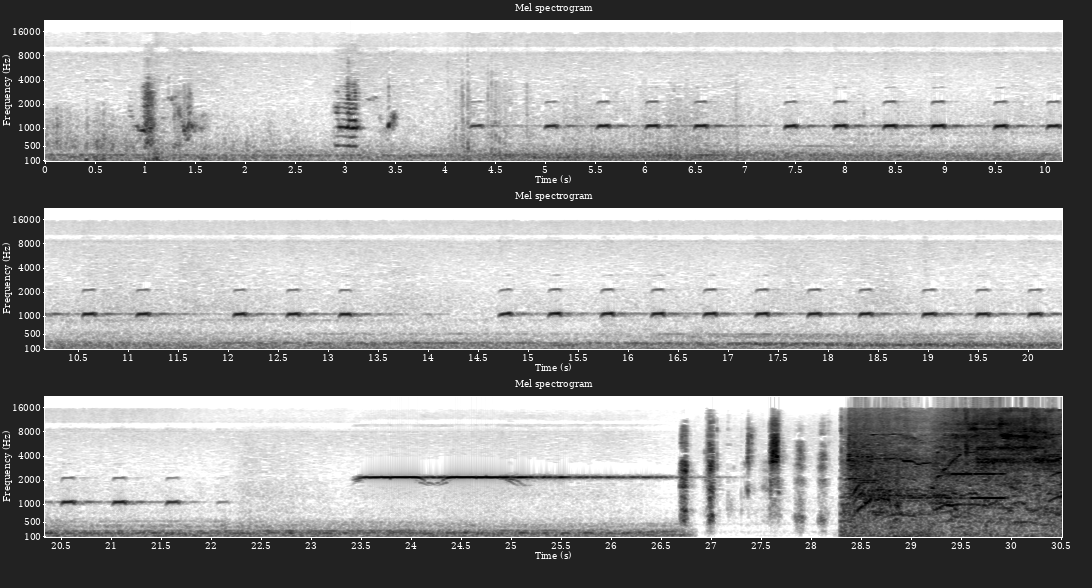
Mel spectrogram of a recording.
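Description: Horror-trailer sound design: a low rumbling drone with a pulsing beep, about two or three a second, over most of it. A held high tone follows, then about a second of near silence and a sudden, very loud burst of harsh, distorted noise near the end.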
